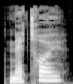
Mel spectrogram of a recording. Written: nattrøje

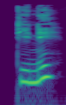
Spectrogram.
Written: DINEREN

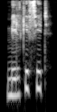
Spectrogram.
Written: mælkefedt

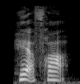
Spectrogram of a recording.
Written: herfra

